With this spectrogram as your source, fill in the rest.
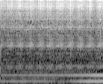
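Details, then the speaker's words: Salamander heater on its high temperature setting: a steady electrical buzz and thin whine with no rush of air, as the motor hums against a jammed fan. The owner plans to take the fan apart and clean it, hoping that is the problem. "fan is just barely wanting to move so what I'm gonna do is take that fan apart and try to clean it out my hope is that that's the problem"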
